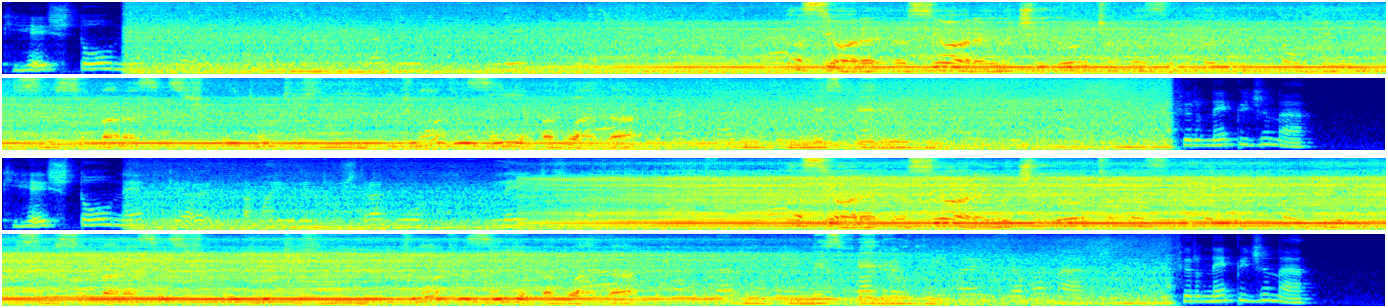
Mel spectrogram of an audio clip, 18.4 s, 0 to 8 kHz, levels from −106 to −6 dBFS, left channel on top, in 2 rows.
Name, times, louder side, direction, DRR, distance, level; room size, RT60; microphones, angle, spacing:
voice 1, 0.0-6.5 13.0-17.9, right 1 dB, 35° right, 1.1 m, -48 dB
sound 1, 0.8-17.0, left 5 dB, 60° left, 0.4 m, -40 dB
sound 2, 3.4-15.5 16.0-16.1, right 6 dB, 65° right, 0.4 m, -29 dB
voice 2, 5.2-13.5 14.0-15.5, right 1 dB, ahead, 0.8 m, -31 dB
6.0 x 4.1 x 4.7 m
head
